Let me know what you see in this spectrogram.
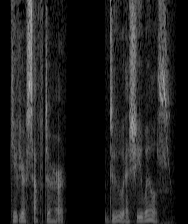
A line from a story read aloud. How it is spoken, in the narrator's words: The rising compassion in Krishna's heart whispered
